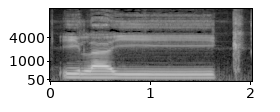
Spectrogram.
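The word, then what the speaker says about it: إليك: Jadi kalau huruf kaf sukun cara bacanya itu seperti ini. Ilaik. Hah. Jadi ada nafas yang mengalir ketika kita mengucapkannya seperti memerecik ilaik.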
